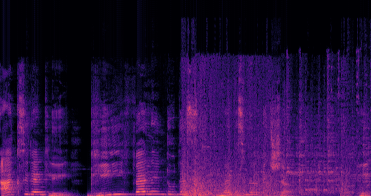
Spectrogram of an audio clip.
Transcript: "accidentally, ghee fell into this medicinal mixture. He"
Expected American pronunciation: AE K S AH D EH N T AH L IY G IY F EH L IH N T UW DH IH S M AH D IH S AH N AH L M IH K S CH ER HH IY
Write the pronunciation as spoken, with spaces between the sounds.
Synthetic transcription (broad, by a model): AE K S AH D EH N T L IY G IY F EH L IH N T UW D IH S M AH D IH S AH N AH L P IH K CH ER HH IY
